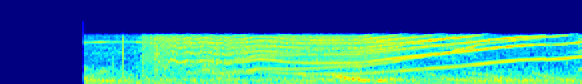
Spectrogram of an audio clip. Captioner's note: sea ice vibrating sounds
